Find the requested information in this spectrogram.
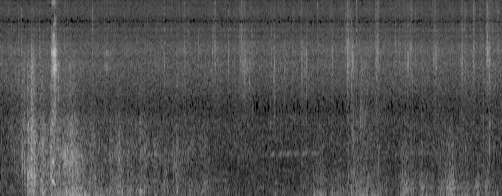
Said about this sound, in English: Now, which dreamer would be in some spooky woods at night? in the rain, with a lone cabin and no lights on.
